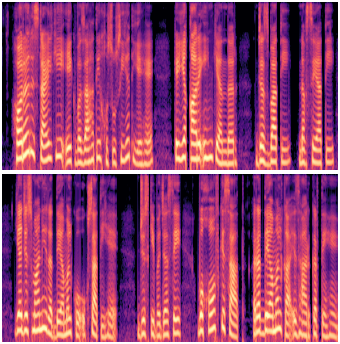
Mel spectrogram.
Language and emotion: Urdu, neutral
